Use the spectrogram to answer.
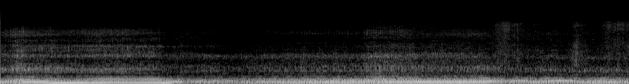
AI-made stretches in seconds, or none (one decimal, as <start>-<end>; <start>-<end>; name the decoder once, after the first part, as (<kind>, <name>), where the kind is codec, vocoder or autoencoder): none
